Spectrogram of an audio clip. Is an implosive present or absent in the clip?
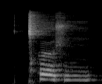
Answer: absent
